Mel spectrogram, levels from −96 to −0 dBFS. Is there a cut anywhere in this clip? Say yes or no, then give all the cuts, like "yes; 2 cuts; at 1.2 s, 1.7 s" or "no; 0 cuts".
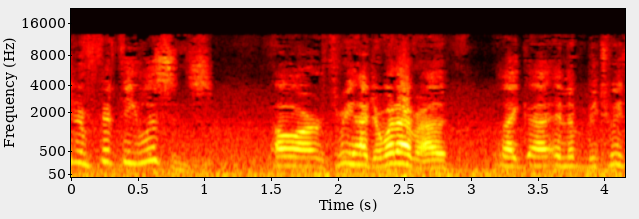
no; 0 cuts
